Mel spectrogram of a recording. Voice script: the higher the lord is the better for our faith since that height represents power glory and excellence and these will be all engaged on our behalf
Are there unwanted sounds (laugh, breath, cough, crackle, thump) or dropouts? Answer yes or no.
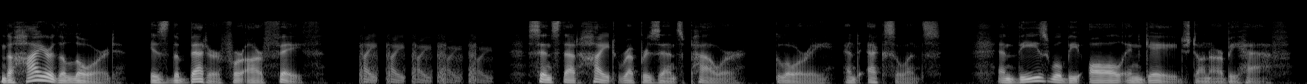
yes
